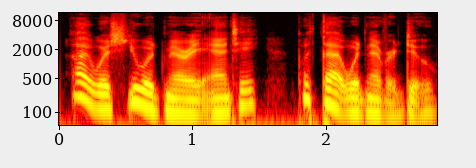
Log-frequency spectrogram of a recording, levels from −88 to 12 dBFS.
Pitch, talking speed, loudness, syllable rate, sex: 115 Hz, 235 wpm, -16 LUFS, 5.9 syllables/s, male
